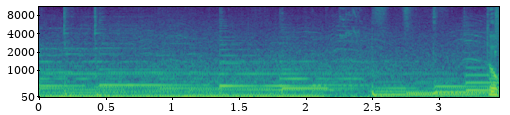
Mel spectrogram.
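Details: Sustained orchestral music tones over a soft wash of surf, with no animal calls heard.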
